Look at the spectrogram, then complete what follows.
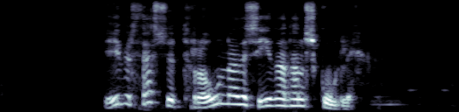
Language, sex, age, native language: Icelandic, male, 40-49, Norwegian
